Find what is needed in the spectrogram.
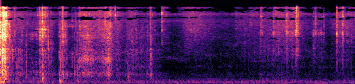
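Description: Plastic and die-cast toy cars clicking and knocking against each other and the basin as they are picked through. The loudest knock comes right at the start, a few more follow in the first two seconds, and then only faint handling ticks.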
